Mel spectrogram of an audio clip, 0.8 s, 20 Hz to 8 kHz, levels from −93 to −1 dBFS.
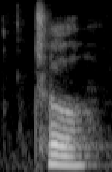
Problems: none marked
